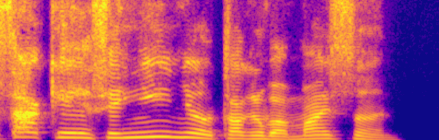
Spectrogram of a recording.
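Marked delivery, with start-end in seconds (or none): 0.0-1.1 excited yelling, high-pitched. Retelling what a lady at a youth soccer game yelled: imitating a lady yelling. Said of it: "one lady when she was yelling".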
